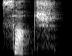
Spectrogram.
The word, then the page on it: such: British English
